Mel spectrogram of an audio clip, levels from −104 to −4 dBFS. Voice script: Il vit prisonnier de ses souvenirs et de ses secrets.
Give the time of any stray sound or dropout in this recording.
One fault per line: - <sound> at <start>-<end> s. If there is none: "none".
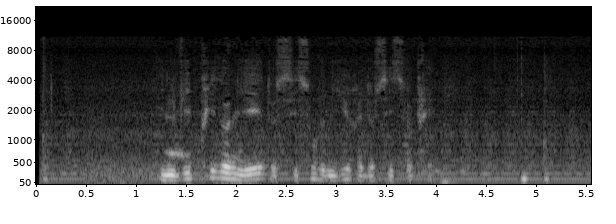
none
